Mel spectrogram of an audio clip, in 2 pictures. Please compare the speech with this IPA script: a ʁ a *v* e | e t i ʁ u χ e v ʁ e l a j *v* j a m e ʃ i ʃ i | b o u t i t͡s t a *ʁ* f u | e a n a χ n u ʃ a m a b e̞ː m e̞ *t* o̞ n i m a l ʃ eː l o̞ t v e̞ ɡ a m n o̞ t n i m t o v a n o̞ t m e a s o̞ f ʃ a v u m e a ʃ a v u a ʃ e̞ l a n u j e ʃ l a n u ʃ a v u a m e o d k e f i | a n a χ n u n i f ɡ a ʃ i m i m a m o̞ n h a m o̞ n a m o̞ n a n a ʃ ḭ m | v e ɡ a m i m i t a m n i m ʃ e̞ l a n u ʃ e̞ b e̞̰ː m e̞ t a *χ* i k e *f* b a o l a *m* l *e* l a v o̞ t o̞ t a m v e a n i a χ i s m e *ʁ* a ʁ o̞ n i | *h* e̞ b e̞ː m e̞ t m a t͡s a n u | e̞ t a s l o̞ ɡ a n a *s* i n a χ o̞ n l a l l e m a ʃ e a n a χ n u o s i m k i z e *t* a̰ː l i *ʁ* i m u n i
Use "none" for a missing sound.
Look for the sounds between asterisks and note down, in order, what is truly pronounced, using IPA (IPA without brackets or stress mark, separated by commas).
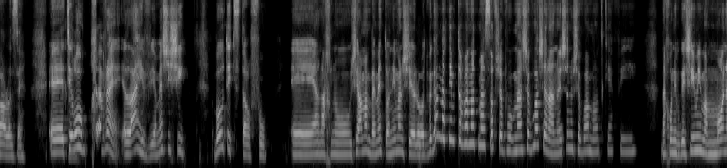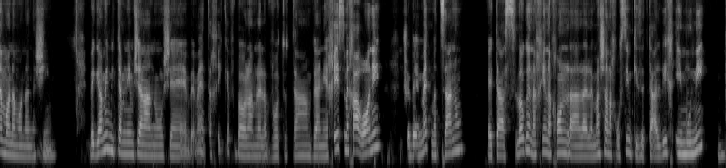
z, v, ʁ, t, χ, f, m, e, χ, ʃ, χ, t, χ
